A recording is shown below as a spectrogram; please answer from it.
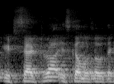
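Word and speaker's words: et cetera: Words इटसेट्रा, अब ये ईटीसी को बोलते हैं इटसेट्रा।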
